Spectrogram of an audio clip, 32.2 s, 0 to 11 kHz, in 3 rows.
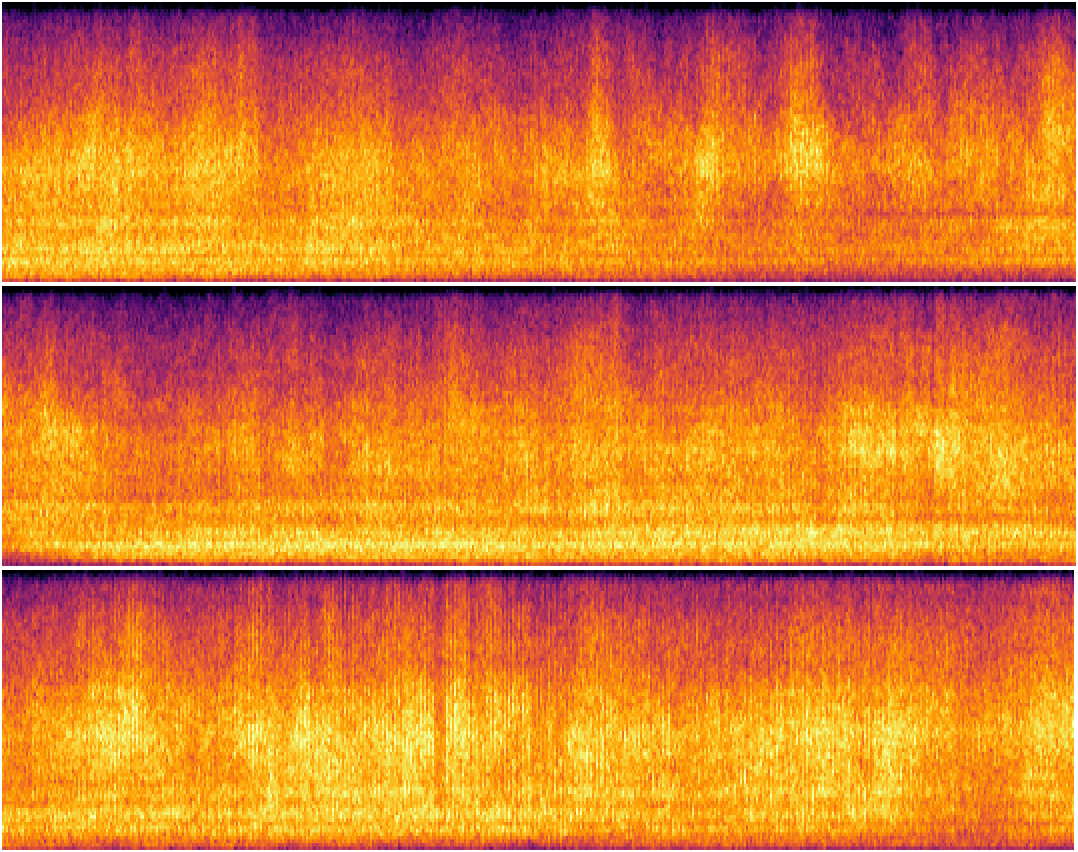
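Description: Saab 340 taxiing on its two General Electric CT7 turboprops: a steady propeller hum with the whine of the turbines over it. The sound dips a little about eight seconds in, then grows louder from about twelve seconds on.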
